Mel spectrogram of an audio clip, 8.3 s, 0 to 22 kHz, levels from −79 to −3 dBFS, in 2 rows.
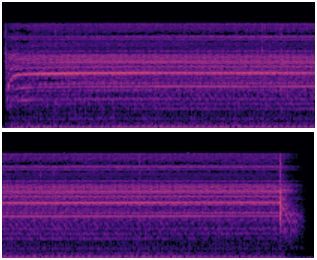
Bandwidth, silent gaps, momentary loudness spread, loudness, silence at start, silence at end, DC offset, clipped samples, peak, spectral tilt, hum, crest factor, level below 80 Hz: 11.5 kHz; none; 2 LU; -32 LUFS; 0.05 s; 0.05 s; under 0.1%; under 0.1%; -6 dBFS; 1 dB/octave; none; 30 dB; -54 dBFS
